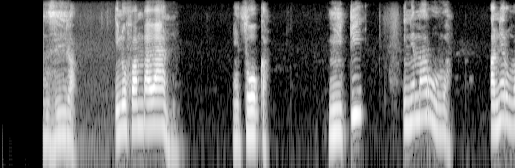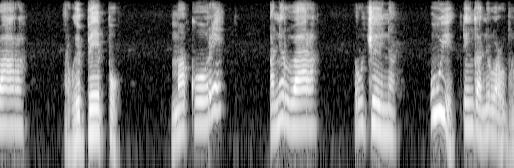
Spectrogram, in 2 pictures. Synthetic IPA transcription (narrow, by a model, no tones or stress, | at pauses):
nziɾa̰ | ino̞fambaʋan̤u | ne̞t͡so̞ːka | miti | ne̞maruʋaː | ne̞ɾuʋaɾa | rwe̞pe̞ːpo̰ | mako̞ɾe̞ | ane̞ɾuʋaɾa | rut͡ʃe̞na | uje̞teŋɡane̞ɾuʋaɾarwebʱul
